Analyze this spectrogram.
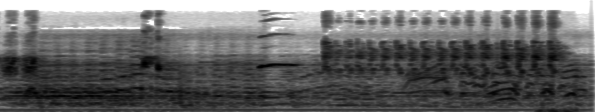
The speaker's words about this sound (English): Today's featured feathered friend and the inspiration for TV's Heckle and Jekyll, the yellow-billed magpie.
